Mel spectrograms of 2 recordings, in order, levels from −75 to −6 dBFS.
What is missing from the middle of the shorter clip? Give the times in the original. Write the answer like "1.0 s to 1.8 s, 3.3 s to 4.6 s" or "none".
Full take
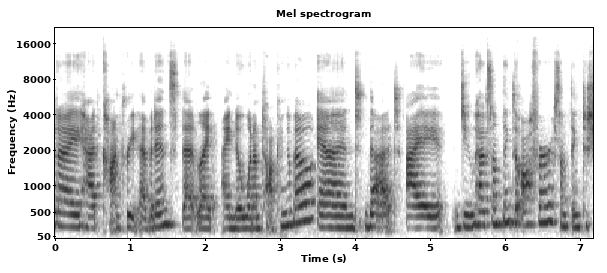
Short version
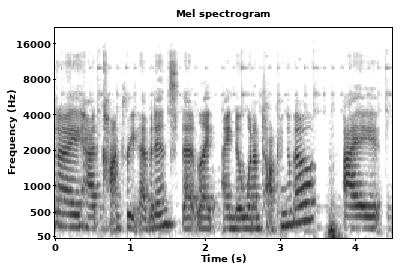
3.6 s to 4.4 s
